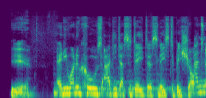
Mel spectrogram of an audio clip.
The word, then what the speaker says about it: Adidas: Anyone who calls Adidas Adidas needs to be shot. And Nike Nike. It's Adidas.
